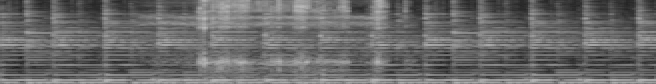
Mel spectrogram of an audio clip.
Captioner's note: guitar music; snoring; guitar music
